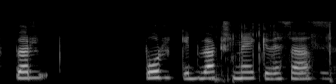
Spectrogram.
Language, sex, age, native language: Icelandic, female, 10, Icelandic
